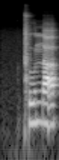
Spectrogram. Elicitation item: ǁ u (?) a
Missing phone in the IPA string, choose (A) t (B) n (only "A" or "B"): B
